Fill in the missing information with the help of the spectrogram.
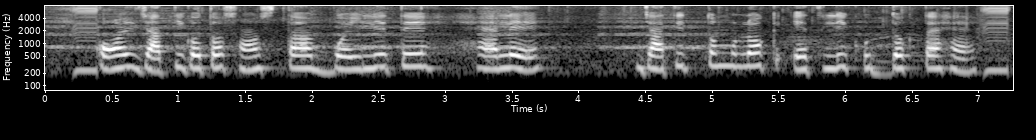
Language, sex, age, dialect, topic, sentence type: Bengali, female, 18-24, Jharkhandi, banking, statement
